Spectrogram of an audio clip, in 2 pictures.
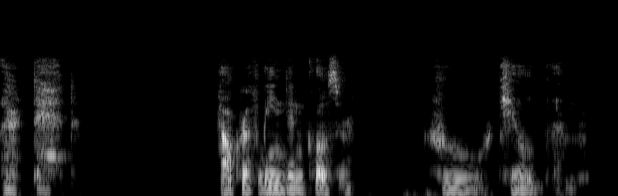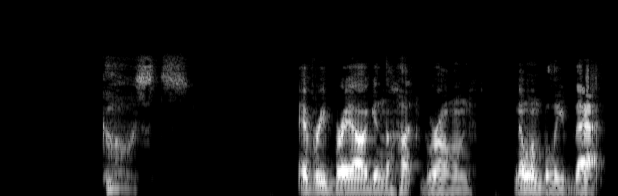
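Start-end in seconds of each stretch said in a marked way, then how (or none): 0.0-0.6 feverish whisper. A narrator's reading. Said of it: "breathy, feverish whisper". 4.4-5.8 quiet menace. A narrator's reading. Leaning in to question. 7.2-8.1 breathy unvoiced whisper, higher; feverish whisper. A narrator's reading. Dying captive whispers an answer to Halkrith, breathy and feverish. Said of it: "breathy, feverish whisper".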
